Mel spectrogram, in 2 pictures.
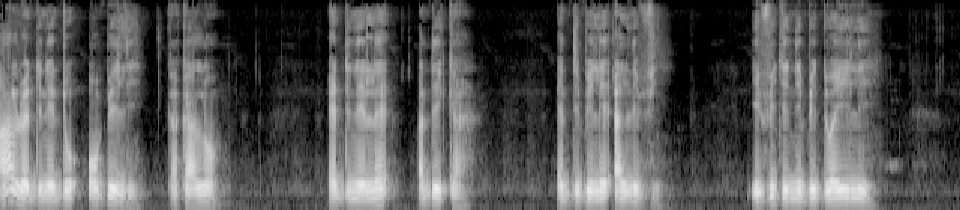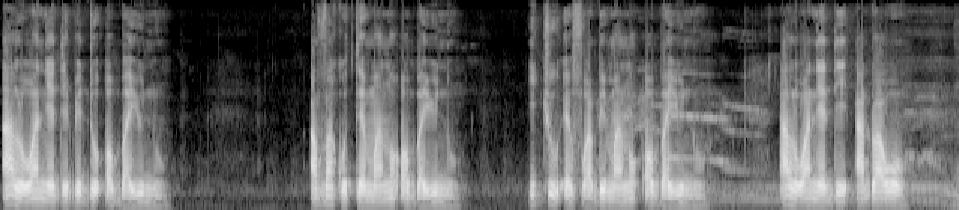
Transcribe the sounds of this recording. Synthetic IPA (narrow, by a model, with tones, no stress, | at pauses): a˦lʊ˨ɛ˨dɪ˨nɪ˨dʊ˦ɔ˦be˦lḭ˨ | ka̰˨ka˨lɔ˦˨ | ɛ˨dɪ˨nɪ˨lɛ˦ | a˦dɪ˦ka̰˨ | ɛ˨dɪ˨bɪ˦lɛ˦ʔa˦le˨vḭ˨ | e˨vi˦d͡ʒe˨nɪ˨bɪ˦dʊ˦a˦jɪ˦lɪ˦ | a˦lʊ˨wa˦nɪ̃˨ɛ˨dɪ˨bɪ˦dʊ˦ʔɔ˦ba̰˨ju˦nʊ̃˨ | a˨va˦kʊ˨t̪ɛ˨mã˨nʊ̃˦ʔɔ˦ba˨ju˦nʊ̃˨ | i˦t͡ʃu˦ɛ̰˨fʊ˨a˨bɪ˦mã˨nʊ̃˦ʔɔ˦ba˨ju˦nʊ̃˨ | a̰˦lʊ˨wa˦nɪ̃˨ɛ˨dɪ˨a˨dʊ˦a˦wɔ˦˨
